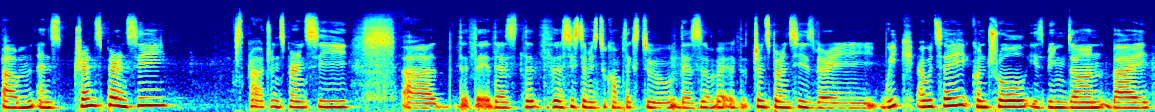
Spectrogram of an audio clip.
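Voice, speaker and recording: A woman researcher answering audience questions, thinking aloud with hesitant, halting phrasing and many restarts. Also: mid-range voice, dark tone. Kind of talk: academic Q&A answer.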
